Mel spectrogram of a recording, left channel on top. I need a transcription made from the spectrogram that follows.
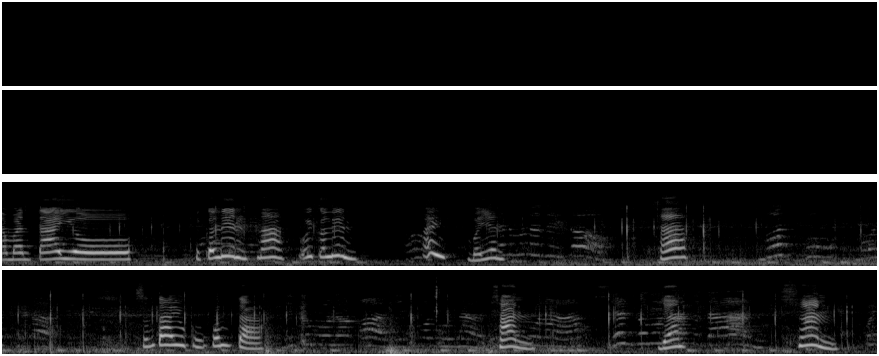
tayo. Uy, Kalil, na. Uy, Kalil. Ay, ba yan? Ha? Saan tayo pupunta? San? Diyan? San?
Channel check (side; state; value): left; silent; digital silence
